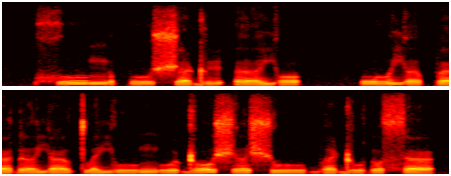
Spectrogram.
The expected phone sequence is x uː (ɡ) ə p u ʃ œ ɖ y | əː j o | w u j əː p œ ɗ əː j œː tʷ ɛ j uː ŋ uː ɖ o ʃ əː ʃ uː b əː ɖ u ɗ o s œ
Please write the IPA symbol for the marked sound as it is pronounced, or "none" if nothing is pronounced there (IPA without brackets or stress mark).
ŋ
